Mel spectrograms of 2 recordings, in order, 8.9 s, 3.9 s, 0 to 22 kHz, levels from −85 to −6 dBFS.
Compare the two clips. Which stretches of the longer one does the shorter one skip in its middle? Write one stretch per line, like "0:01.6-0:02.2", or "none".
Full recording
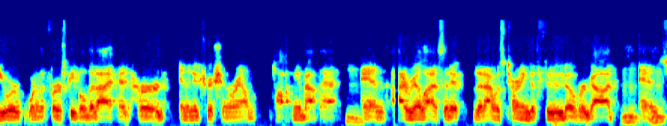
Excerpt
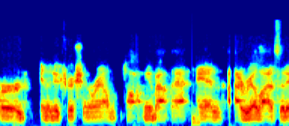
0:03.4-0:03.6
0:04.6-0:04.8

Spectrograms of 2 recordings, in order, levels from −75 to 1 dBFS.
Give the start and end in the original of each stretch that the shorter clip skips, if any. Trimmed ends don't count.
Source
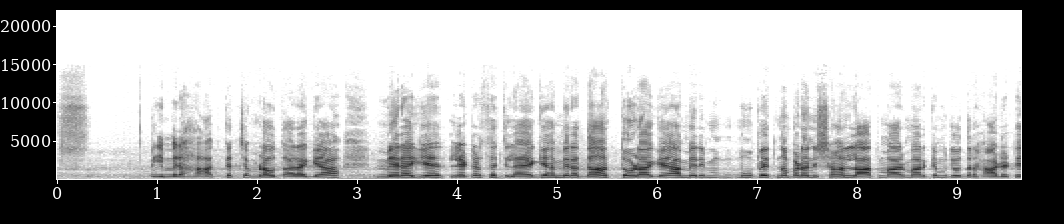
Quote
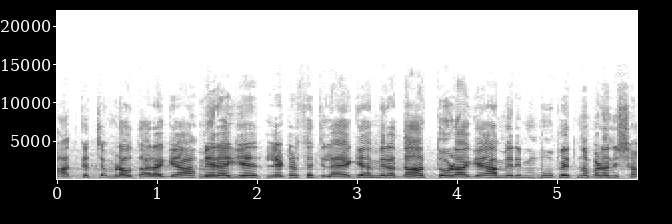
0:02.8-0:03.2
0:06.6-0:06.7

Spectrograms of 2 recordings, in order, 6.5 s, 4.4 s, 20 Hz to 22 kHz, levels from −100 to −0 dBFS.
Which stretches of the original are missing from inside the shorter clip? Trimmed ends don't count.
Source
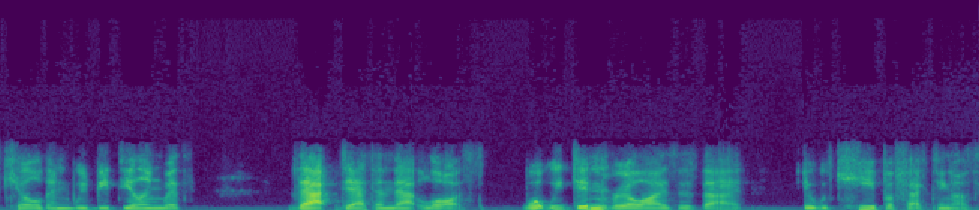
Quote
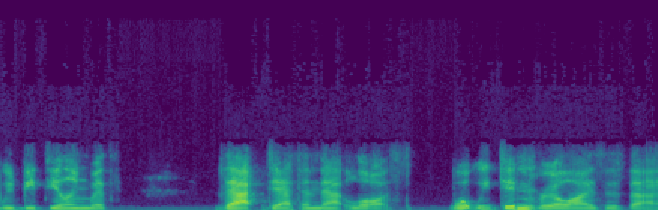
none

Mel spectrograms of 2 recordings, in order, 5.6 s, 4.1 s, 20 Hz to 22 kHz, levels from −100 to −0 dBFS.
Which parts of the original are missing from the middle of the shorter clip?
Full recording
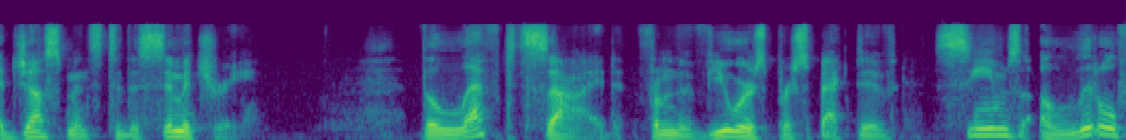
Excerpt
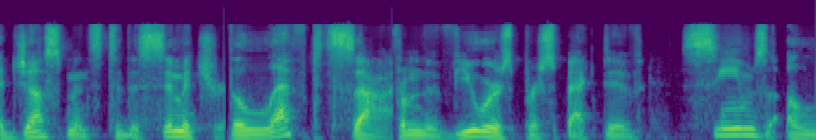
0:01.1-0:02.0
0:02.9-0:03.2

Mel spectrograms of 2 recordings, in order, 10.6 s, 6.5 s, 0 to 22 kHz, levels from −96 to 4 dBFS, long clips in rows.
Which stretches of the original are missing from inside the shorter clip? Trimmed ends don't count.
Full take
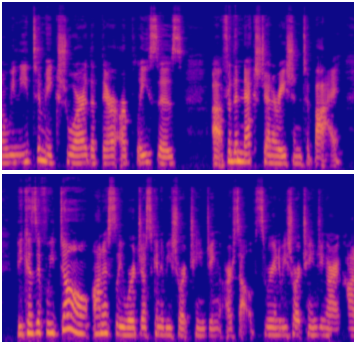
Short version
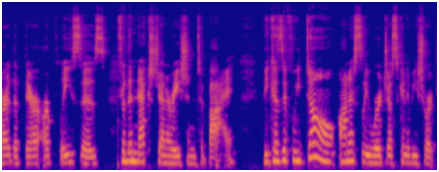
0:02.9-0:03.3

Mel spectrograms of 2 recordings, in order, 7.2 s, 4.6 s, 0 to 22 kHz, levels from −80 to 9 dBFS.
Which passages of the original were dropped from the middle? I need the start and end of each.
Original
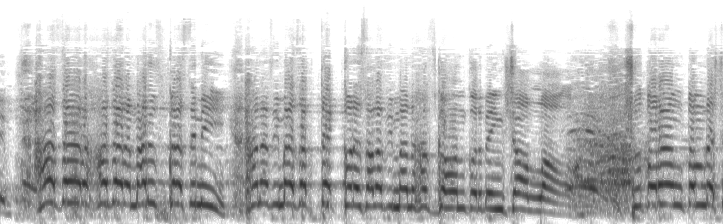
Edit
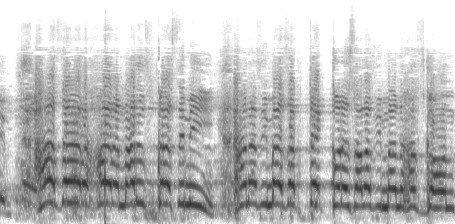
0:01.0-0:01.2

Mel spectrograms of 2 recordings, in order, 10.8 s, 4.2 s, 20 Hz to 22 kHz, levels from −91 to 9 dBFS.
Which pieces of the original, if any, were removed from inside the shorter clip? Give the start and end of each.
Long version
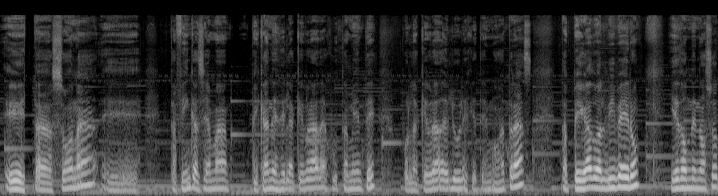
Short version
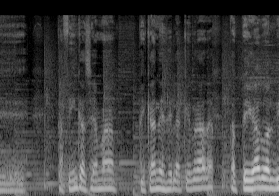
0:05.0-0:08.3

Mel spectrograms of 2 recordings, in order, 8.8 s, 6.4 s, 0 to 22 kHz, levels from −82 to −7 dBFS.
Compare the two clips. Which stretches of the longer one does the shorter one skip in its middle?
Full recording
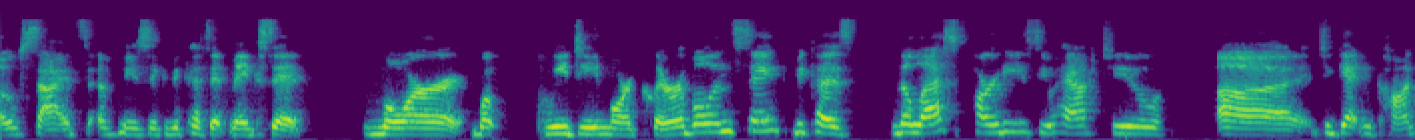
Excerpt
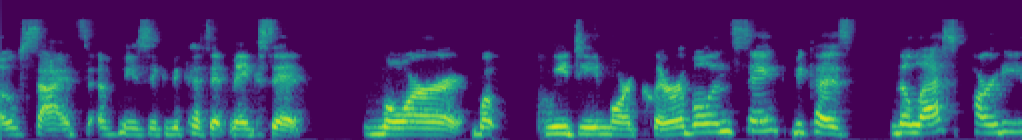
none

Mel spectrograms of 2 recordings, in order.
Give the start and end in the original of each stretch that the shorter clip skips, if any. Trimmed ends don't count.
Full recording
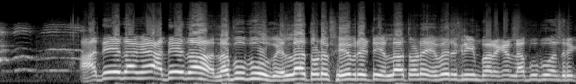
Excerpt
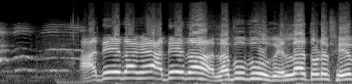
none

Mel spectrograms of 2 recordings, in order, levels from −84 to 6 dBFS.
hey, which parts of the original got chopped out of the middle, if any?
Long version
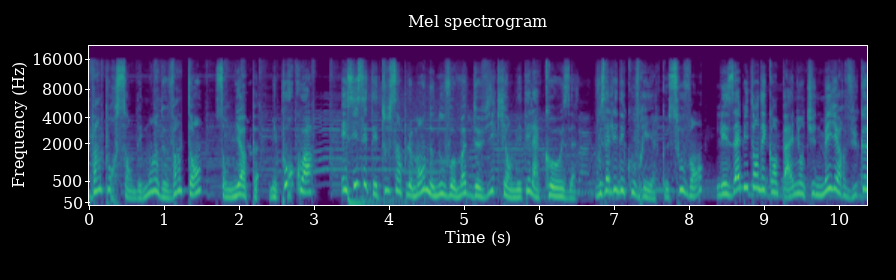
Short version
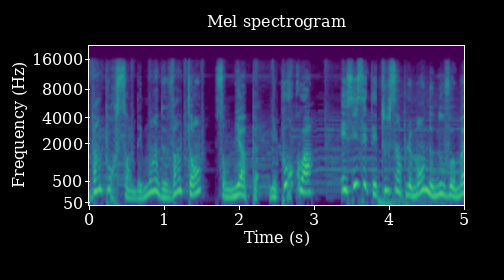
none

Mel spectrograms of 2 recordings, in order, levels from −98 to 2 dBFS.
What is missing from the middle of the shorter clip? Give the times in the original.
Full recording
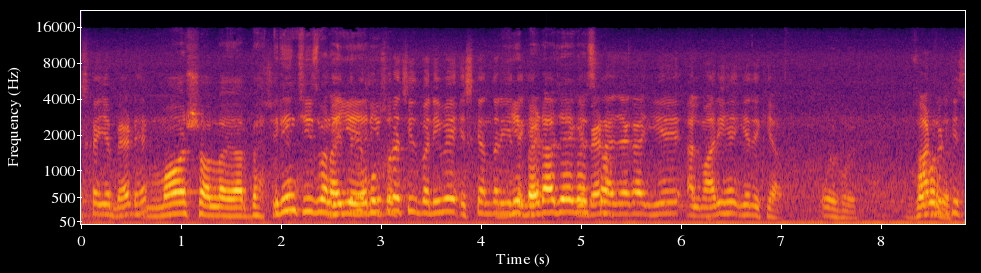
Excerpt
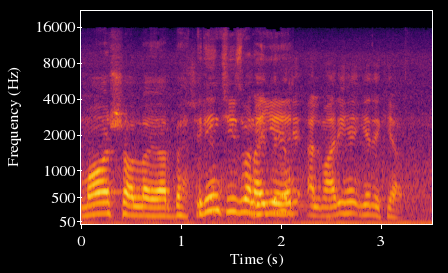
0:02.9-0:05.9

